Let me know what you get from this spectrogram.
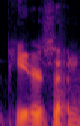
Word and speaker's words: Pettersson: but Ilias Pettersson or Peterson, like the guy himself seems to pronounce it Peterson, but everyone else calls him Pettersson.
